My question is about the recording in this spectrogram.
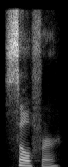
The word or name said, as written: sulfur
